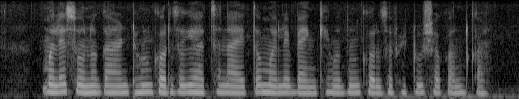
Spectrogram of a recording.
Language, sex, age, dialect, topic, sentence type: Marathi, female, 41-45, Varhadi, banking, question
